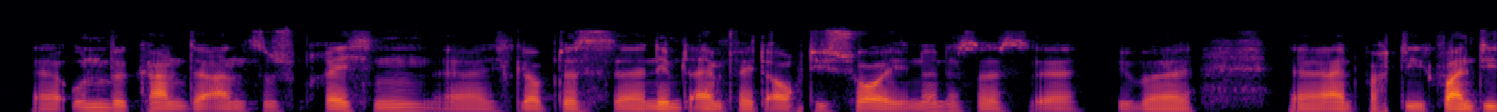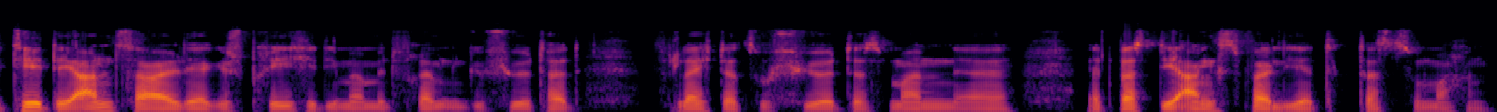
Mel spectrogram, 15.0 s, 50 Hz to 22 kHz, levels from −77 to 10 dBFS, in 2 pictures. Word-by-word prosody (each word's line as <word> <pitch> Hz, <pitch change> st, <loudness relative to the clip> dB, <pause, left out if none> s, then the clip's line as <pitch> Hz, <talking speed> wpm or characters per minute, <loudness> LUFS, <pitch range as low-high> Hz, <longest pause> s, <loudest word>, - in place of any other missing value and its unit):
äh, 95 Hz, 0 st, -5 dB
Unbekannte 110 Hz, -3 st, -1 dB
anzusprechen. 110 Hz, +2 st, -3 dB
Äh, 90 Hz, -2 st, -6 dB
ich 85 Hz, -, -14 dB
glaube, 95 Hz, -3 st, -2 dB
das, 90 Hz, -3 st, -3 dB
äh, 90 Hz, -1 st, 0 dB
nimmt 100 Hz, +4 st, 0 dB
einem 90 Hz, 0 st, +1 dB
vielleicht -, -, -4 dB
auch -, -, 0 dB
die -, -, -4 dB
Scheu, 75 Hz, -, +1 dB
ne, 85 Hz, -, -6 dB
dass 100 Hz, -9 st, -7 dB
das, 85 Hz, -4 st, -4 dB
äh, 85 Hz, 0 st, -4 dB, 0.2 s
über 85 Hz, 0 st, -3 dB, 0.5 s
äh, -, -, -8 dB
einfach 85 Hz, -2 st, 0 dB
die 90 Hz, -, -4 dB
Quantität, 95 Hz, +8 st, +5 dB
die -, -, +6 dB
Anzahl 85 Hz, -9 st, +7 dB
der 85 Hz, -1 st, +1 dB
Gespräche, 95 Hz, +4 st, -4 dB
die 85 Hz, -, -7 dB
man 85 Hz, 0 st, -5 dB
mit 85 Hz, -1 st, -9 dB
Fremden 85 Hz, -3 st, -5 dB
geführt 90 Hz, +3 st, -6 dB
hat, -, -, 0 dB, 0.3 s
vielleicht -, -, -1 dB
dazu -, -, -3 dB
führt, 85 Hz, -1 st, -2 dB
dass 80 Hz, -2 st, -3 dB
man, 85 Hz, -1 st, -3 dB
äh, 85 Hz, 0 st, -5 dB, 0.4 s
etwas -, -, +3 dB
die -, -, +6 dB
Angst 90 Hz, +2 st, +4 dB
verliert, 80 Hz, 0 st, +1 dB
das -, -, -3 dB
zu 75 Hz, -, -4 dB
machen. 75 Hz, -4 st, -11 dB
85 Hz, 185 wpm, -26 LUFS, 85-95 Hz, 0.5 s, Anzahl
